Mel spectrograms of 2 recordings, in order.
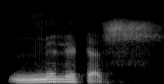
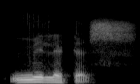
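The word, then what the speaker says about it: Miletus: because these people were from the province of militis m-i-l-e-t-u-s militis these people were from there but you must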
